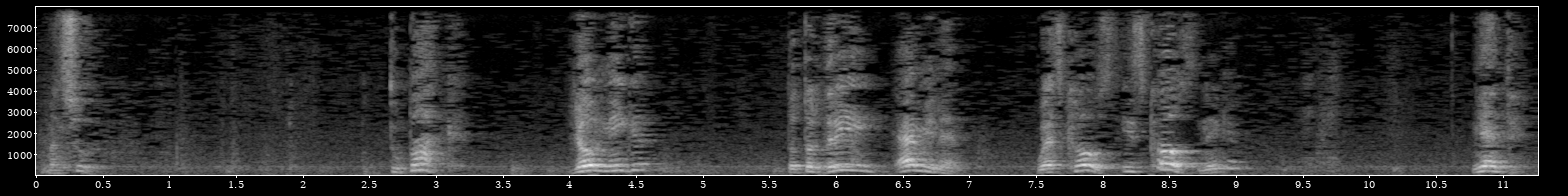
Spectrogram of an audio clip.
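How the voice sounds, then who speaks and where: An actor playing a brash, friendly streetwise prisoner in a radio drama, with slangy, coaxing talk. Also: male voice, very high-pitched, very animated, drawn-out words, long pauses, heavily acted. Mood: teasing. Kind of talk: stage-style radio drama acting. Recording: roomy echo, faint music behind.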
